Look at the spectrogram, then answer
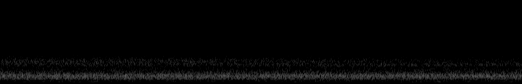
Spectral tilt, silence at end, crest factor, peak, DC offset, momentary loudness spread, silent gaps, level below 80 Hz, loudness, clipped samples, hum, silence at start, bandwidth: -5.5 dB/octave; 0 s; 12 dB; -42 dBFS; under 0.1%; 1 LU; none; under -90 dBFS; -56 LUFS; under 0.1%; none; 0 s; 15 kHz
